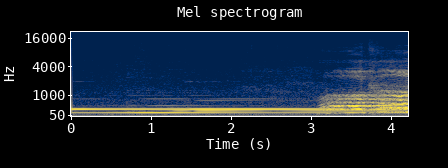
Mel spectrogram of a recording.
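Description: Low sustained chord held steady on the church organ, as an introduction, with singers' voices coming in about three seconds in.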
